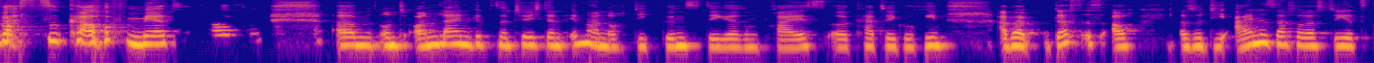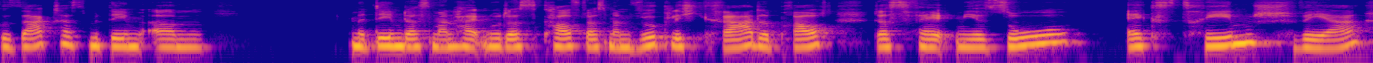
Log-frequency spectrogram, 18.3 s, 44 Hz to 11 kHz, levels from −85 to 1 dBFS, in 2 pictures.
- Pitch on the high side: Yes, high, 195 Hz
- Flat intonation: No, average, 3.3 semitones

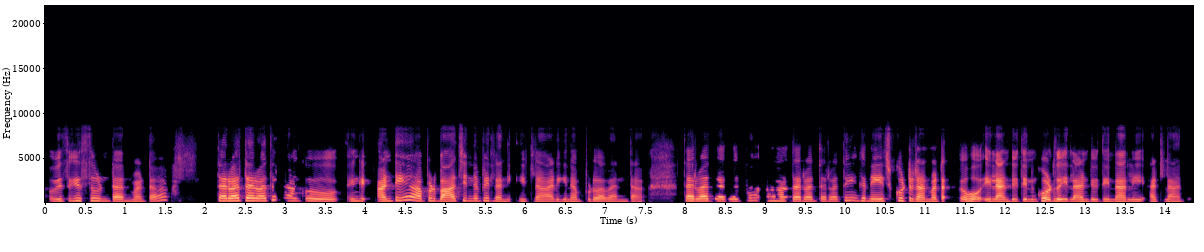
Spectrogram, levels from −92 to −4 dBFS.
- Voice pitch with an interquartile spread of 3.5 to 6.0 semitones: Yes, average, 3.8 semitones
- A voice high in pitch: Yes, high, 225 Hz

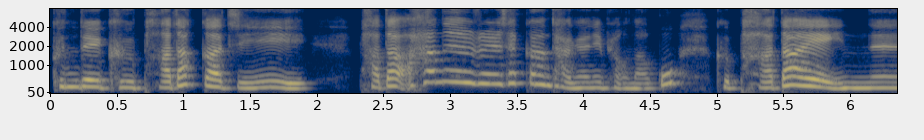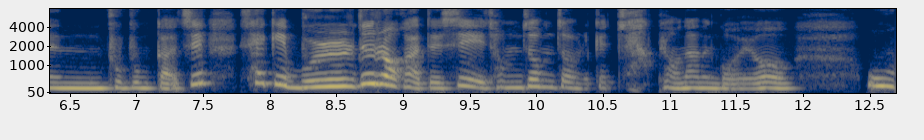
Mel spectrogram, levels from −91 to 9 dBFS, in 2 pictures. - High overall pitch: Yes, high, 210 Hz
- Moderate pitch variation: No, wide, 5.8 semitones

